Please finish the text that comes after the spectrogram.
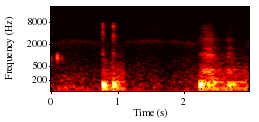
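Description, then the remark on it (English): A quick double click of a computer mouse inside a spreadsheet cell, two sharp taps close together, followed a moment later by a few softer clicks, all quiet with no talking. “I had to double click inside of the cell to get the blinking cursor.”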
